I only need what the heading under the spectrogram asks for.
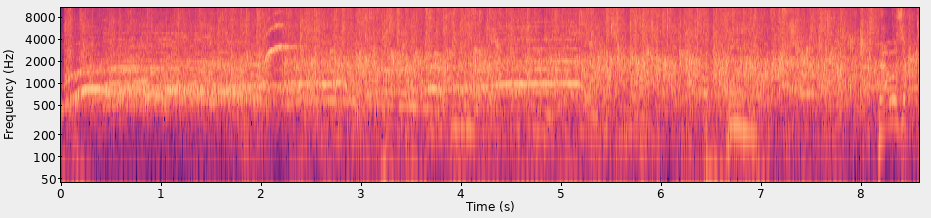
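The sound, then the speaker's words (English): Audience applause and an ovation at a live show where the crowd votes by clapping: dense, loud, continuous clapping with cheers and whoops mixed in throughout. “That was a pretty big ovation there. That was a pretty big ovation.”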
